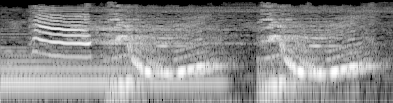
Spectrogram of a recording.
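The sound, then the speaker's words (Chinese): A cat lets out two long, wailing meows in distress, each sliding down then rising again in a high, whiny pitch, with a steady low tone droning beneath the first cry. “哦哦，这声音听起来是动物遇上麻烦了。”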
